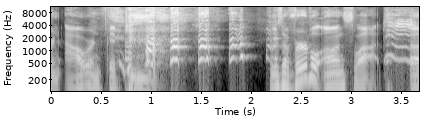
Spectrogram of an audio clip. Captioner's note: all laughing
